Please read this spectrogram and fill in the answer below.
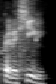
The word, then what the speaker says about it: perejil: que hablen la palabra perejil. ¿Y por qué hablen la palabra perejil? Porque los haitianos no podían pronunciar esa R.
